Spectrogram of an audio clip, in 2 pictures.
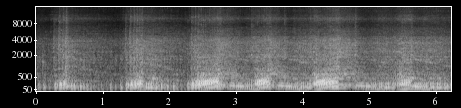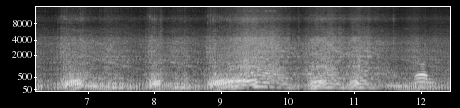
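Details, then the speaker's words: Rusi motorcycle one week after overhaul, previously bogging and leaking: crisp throttle blips rise and drop cleanly with no stumble; throttle response now good, not choked. "Maganda po yung response ng kanyang throtle kasi hindi po sakal Yung kanyang ah bulb"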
